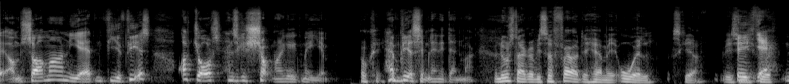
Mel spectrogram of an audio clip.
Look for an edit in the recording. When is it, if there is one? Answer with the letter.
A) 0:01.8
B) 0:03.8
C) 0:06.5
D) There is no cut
D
